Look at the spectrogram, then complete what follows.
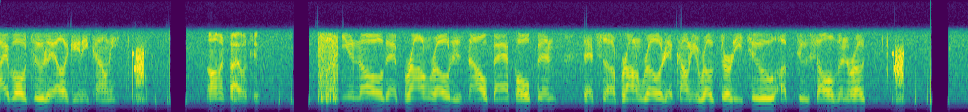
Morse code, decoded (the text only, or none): none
